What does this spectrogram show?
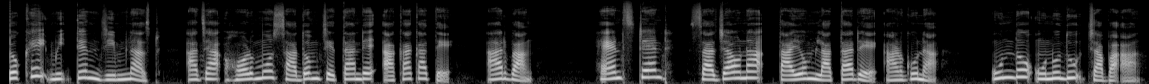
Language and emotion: Santali, neutral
